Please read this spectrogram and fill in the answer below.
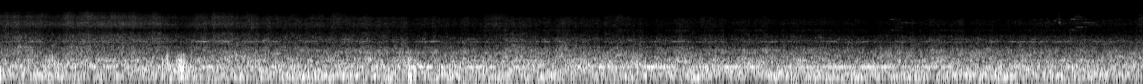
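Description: A ferry's engines running with a steady low drone and a faint steady hum on top, as the ferry moves slowly into its slip.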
